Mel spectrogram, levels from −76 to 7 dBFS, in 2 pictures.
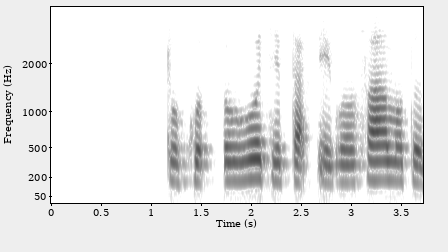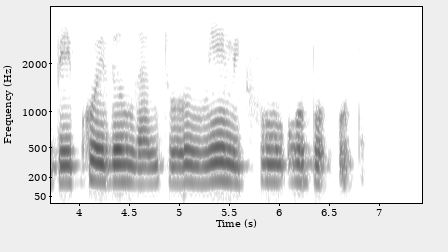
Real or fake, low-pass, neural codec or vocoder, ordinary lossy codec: fake; 3.6 kHz; codec, 24 kHz, 0.9 kbps, WavTokenizer, medium speech release version 1; MP3, 32 kbps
